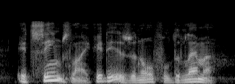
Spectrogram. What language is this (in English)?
English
